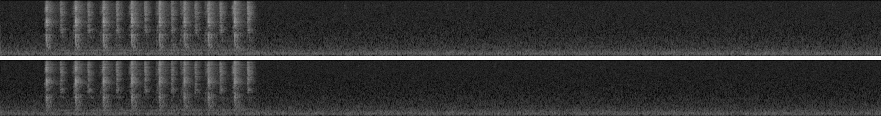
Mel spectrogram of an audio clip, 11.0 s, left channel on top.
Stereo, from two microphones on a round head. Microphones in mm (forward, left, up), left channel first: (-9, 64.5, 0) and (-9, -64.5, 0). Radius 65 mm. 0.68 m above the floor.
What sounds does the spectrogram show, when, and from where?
0.6 s scissors: 5° left (ahead or behind), 5 m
